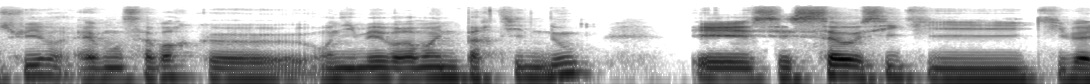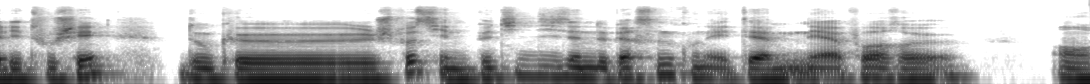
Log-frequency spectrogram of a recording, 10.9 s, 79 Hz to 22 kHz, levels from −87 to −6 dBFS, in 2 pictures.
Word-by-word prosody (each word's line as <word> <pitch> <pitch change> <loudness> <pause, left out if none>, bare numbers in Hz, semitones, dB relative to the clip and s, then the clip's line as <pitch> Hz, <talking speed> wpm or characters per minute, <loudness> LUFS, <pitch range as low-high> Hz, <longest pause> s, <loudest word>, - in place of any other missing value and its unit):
suivre, 140 +4 -3
elles 115 0 -1
vont 120 0 0
savoir 130 +3 -3
qu'on 115 -1 -2
y 115 - +2
met 120 +1 +3
vraiment 120 +1 +3
une 125 0 +2
partie 125 0 -4
de 125 - 0
nous 150 +6 +1 0.6
et 120 0 +3
c'est 115 +2 -1
ça 120 +5 +6
aussi 130 -1 +3
qui 110 -2 -1
qui 110 -1 -8
va 110 - +7
les 110 0 +1
toucher. 115 +7 -2 0.4
Donc 115 -4 -3
heu, 110 0 +2
je 110 - -6
pense, 180 +7 -3
il - - -5
y - - 0
a 110 - +1
une 110 - -3
petite 125 +4 -6
dizaine 130 -2 -2
de 120 - 0
personnes 120 +5 -3
qu'on 125 -5 -5
a - - -5
été 115 0 0
amené - - -1
à - - -2
voir, 110 - -2
heu, 115 +3 -4 0.4
en 115 -3 -1
115 Hz, 225 wpm, -23 LUFS, 110-125 Hz, 0.6 s, va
